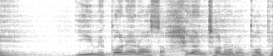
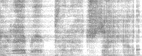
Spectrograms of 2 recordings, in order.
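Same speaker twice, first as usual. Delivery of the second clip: 은혜 cried much higher, rising; high crying plea; 4 dB quieter than usual. Retold or imitated. Pastor crying out the plea again, higher. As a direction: lift 은혜 high and plead. Pleading prayer repeated higher.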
